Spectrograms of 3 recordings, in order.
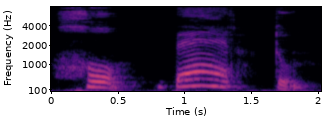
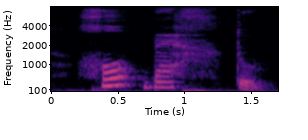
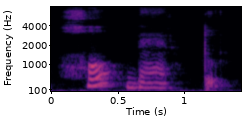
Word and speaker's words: Roberto: Zuerst hier Kehle und dann nur Zunge. Roberto. Okay? Obwohl in vielen Regionen von Brasilien eher Roberto ausgesprochen wird. Dann beides mit der Kehle. Okay? Aber in São Paulo sagen wir Roberto.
